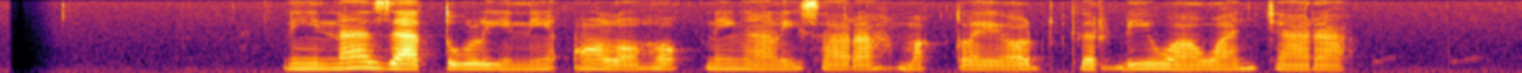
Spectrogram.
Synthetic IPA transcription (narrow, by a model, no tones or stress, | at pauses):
ninazat̪uliniʔɔlɔɦɔk̚niŋalisaɾahməklɛɔdkərdiwawaɲt͡ʃaɾa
